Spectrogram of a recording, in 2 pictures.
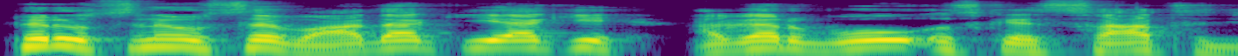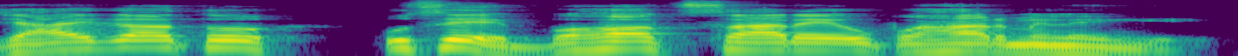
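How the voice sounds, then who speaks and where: A man narrating a scripted fairy tale as a storyteller, in a measured and expressive manner. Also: on the high side, no room sound.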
